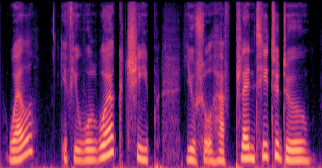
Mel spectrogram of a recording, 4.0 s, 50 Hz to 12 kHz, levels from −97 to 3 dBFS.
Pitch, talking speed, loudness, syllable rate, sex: 180 Hz, 180 wpm, -19 LUFS, 4.1 syllables/s, female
